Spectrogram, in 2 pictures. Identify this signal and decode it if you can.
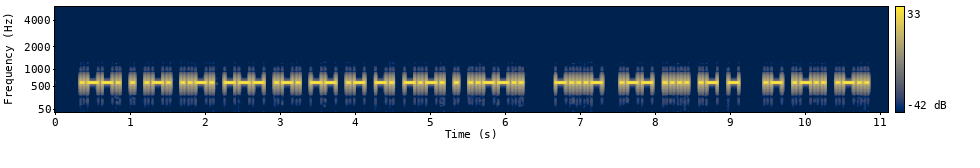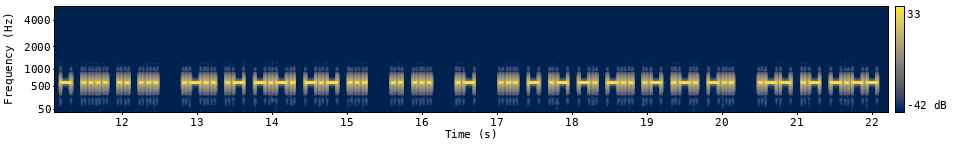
Morse code, heard as a keyed tone, about 25 wpm, 600 Hz. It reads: PERFORMANCE? <BT> WHAT ALL THIS LACKS IS A STANDARD WAY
